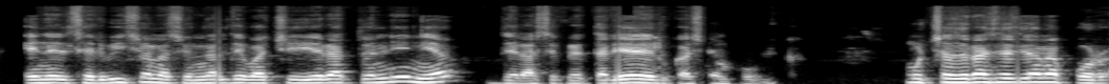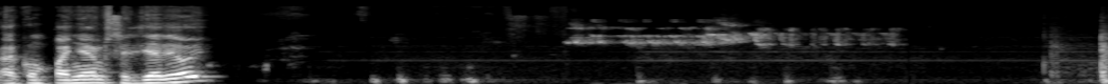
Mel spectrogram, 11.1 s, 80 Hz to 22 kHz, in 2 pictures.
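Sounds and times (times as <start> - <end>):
bird chirping and trilling: 4.2 - 4.6, 7.9 - 10.2.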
